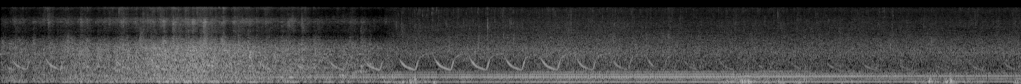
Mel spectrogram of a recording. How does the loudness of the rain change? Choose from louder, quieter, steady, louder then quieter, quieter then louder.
quieter.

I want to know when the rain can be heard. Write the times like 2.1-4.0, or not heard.
0.0-10.1.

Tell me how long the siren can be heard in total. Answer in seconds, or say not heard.
10 s.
